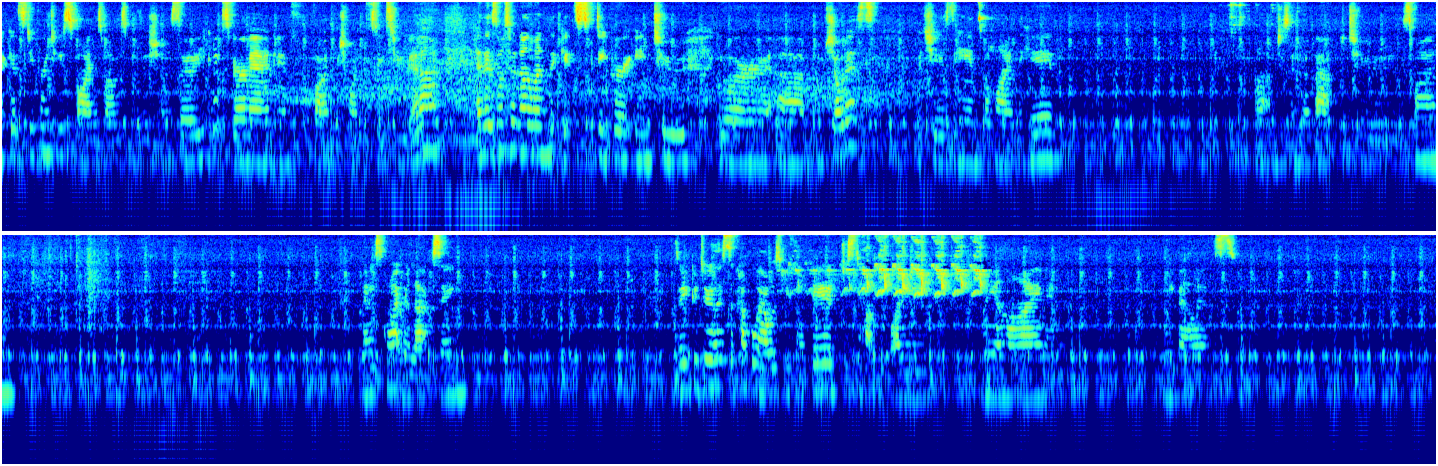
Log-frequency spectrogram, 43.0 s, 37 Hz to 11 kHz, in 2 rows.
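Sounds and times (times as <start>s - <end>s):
electric motor hum: 0.0s - 43.0s.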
